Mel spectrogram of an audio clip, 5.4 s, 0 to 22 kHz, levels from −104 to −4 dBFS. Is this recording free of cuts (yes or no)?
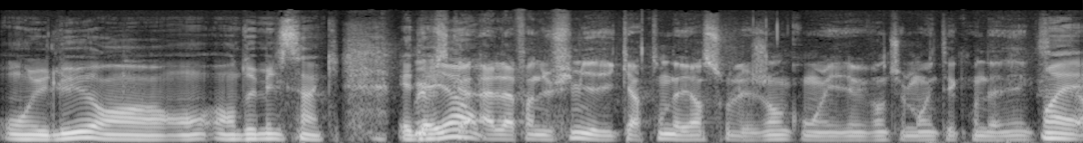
yes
